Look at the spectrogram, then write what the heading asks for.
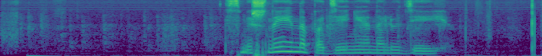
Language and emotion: Russian, neutral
